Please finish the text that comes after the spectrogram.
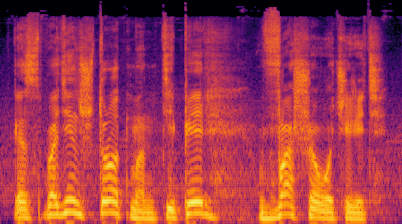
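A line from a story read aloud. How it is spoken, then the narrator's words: Cheerful. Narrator (Russian): весело произнес Антон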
